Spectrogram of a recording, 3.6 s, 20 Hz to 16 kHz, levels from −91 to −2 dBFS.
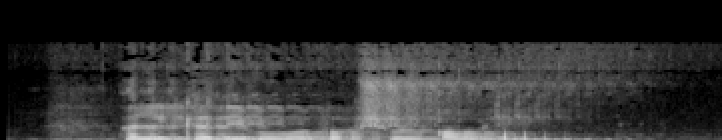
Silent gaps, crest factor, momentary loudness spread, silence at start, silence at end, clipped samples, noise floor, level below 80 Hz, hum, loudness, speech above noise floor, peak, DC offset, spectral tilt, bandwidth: none; 18 dB; 11 LU; 0.15 s; 0.55 s; under 0.1%; -57 dBFS; -46 dBFS; none; -24 LUFS; 34 dB; -8 dBFS; under 0.1%; -6 dB/octave; 11.5 kHz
